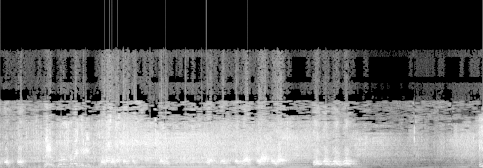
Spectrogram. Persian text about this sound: ناپی و لافی از دور ادگار رو دیدند که با موتورش به طرف مزرعه میاد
